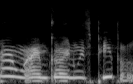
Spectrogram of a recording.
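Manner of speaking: very high, silly voice, lingering on every word. Imitating a friend who never visits when in town. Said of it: "Is that what Justin sounds like?".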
